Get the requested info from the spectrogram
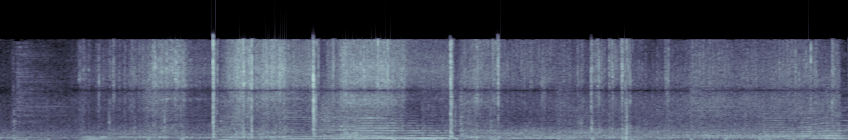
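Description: Music with a steady bass beat and a sustained melody, with a few sharp clacks of a skateboard hitting concrete.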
